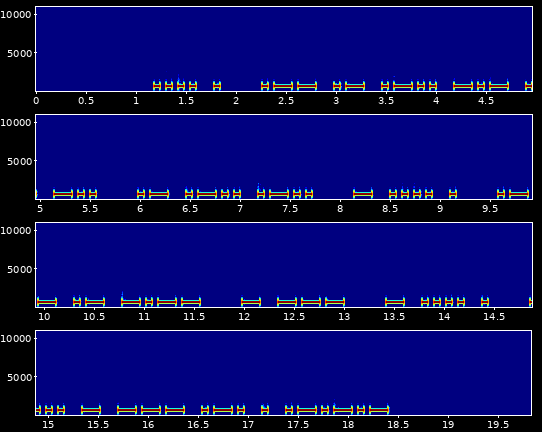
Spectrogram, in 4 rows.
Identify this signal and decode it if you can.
Morse code, heard as a keyed tone, about 20 wpm, 700 Hz. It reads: HE WALKED ALL THE WAY TO THE STORE.
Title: Sentences with 5-Word Phrases - 20wpm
